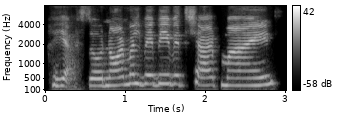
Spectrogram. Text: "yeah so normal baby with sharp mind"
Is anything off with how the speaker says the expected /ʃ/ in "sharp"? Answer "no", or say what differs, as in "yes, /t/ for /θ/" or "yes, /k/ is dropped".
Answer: no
